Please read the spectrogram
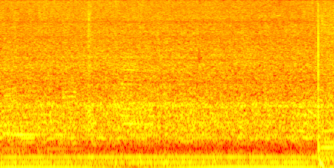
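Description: Combine harvester engine idling with a steady low hum.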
